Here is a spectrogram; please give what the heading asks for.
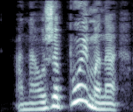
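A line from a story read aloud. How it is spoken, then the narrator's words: Plain. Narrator (Russian): ответил Насреддин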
